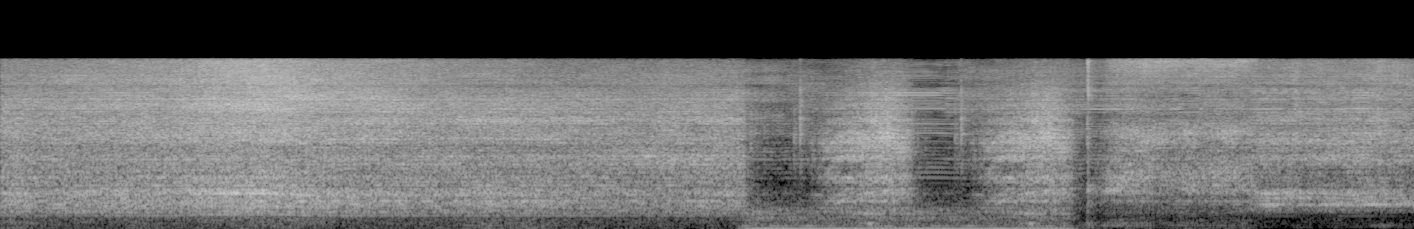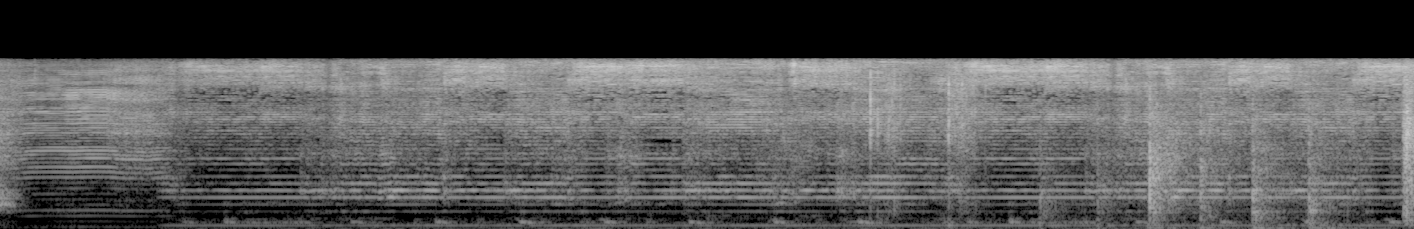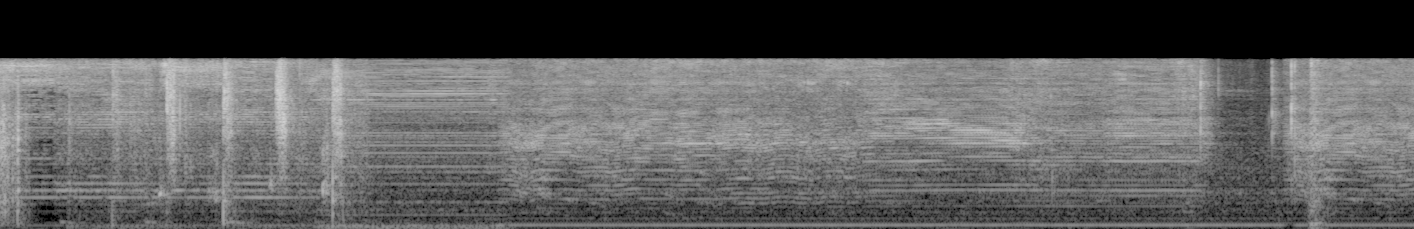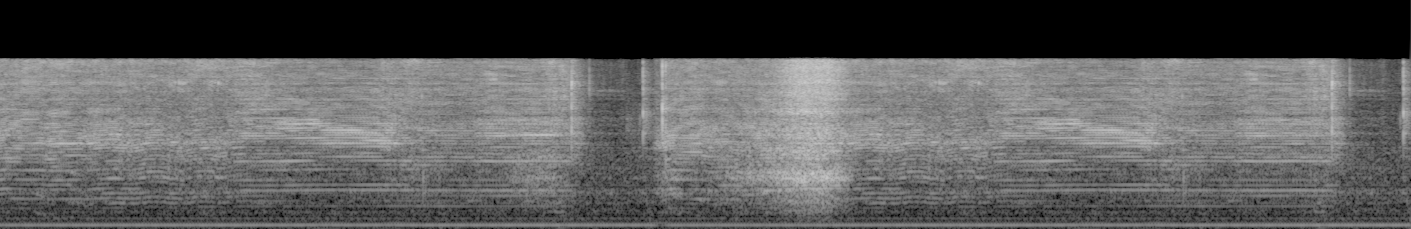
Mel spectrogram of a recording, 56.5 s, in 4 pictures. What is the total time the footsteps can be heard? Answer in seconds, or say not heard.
9 s.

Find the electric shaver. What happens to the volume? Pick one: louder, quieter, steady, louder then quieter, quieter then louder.
louder.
